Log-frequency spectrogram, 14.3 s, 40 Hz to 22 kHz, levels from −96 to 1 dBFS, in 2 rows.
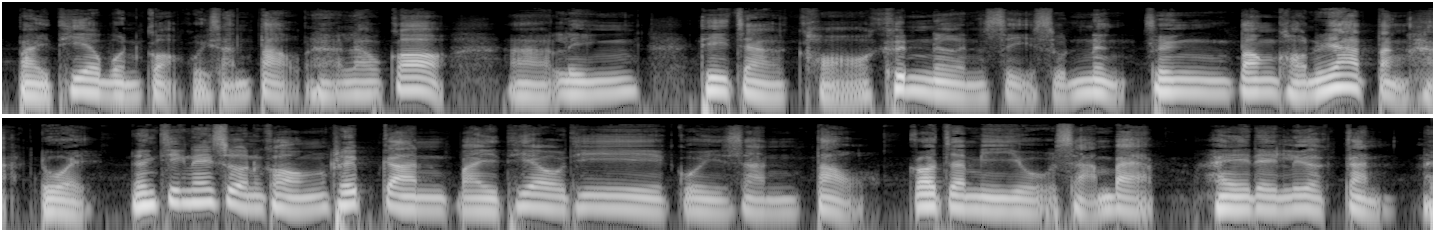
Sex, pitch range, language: male, 110-135 Hz, Thai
